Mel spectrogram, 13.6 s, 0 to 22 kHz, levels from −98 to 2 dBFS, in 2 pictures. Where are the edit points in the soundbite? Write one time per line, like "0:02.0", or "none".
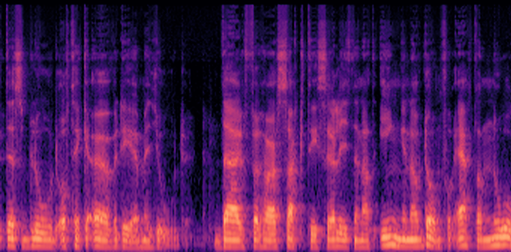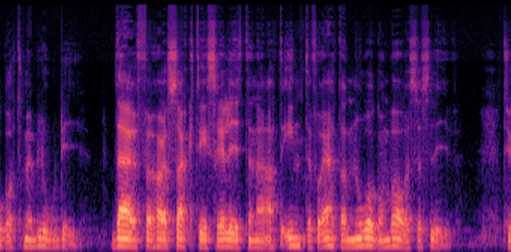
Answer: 0:02.7
0:08.2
